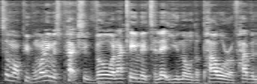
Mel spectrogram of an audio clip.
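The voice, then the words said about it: British accent. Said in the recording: “he has a British accent”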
